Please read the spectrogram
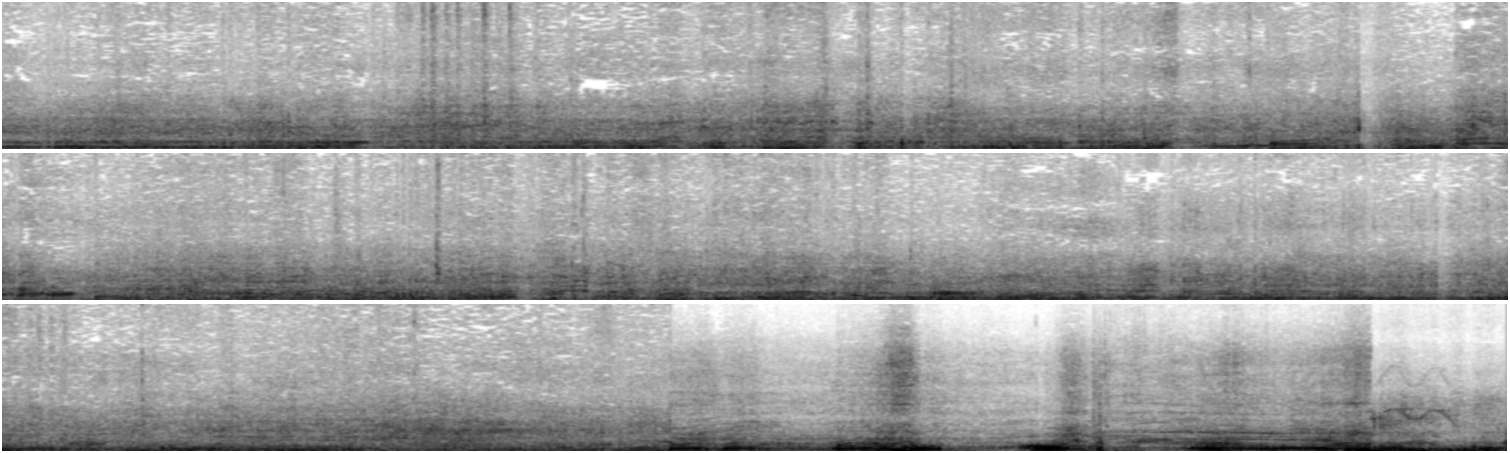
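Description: Several enduro dirt bike engines revving, their pitch rising and falling with the throttle as the bikes pick through a rock section. Near the end, closer engines rev in louder short bursts.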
